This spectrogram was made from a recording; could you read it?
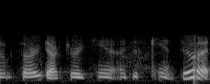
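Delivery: ordinary delivery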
